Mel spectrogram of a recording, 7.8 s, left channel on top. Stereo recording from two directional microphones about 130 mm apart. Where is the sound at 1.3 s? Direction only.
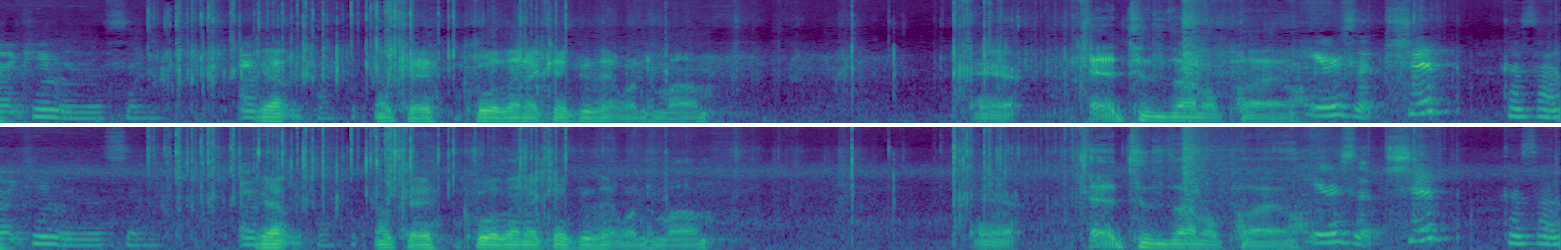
40° right (ahead or behind).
